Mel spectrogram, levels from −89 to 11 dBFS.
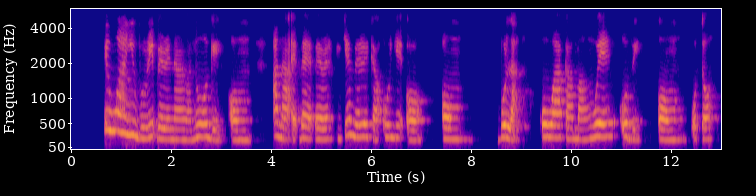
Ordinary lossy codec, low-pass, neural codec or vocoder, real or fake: none; 5.4 kHz; codec, 16 kHz in and 24 kHz out, 1 kbps, XY-Tokenizer; fake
